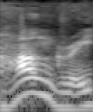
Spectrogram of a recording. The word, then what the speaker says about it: Hungary: no I'm just joking hungry the country it sounds exactly the same hungry right I'm hungry so I'm going to go to Hungary to eat some food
